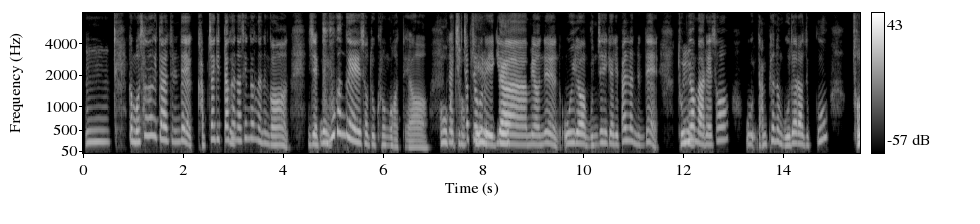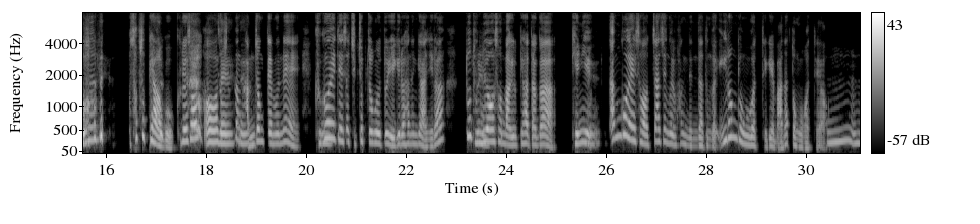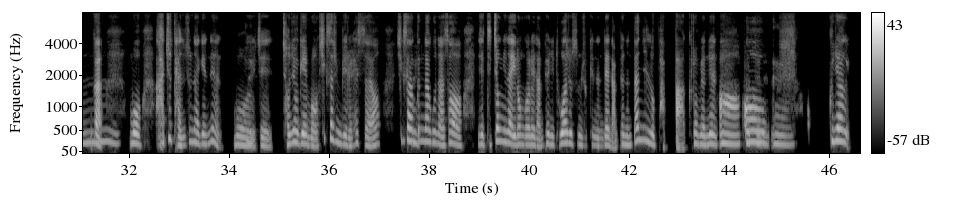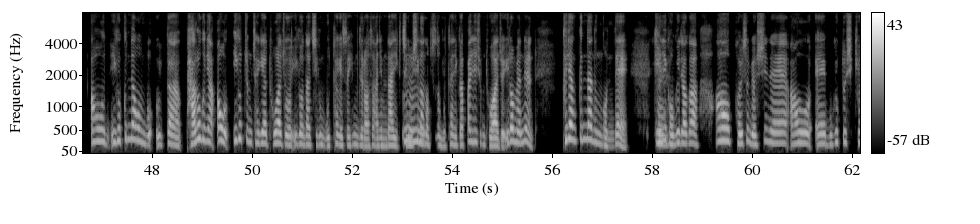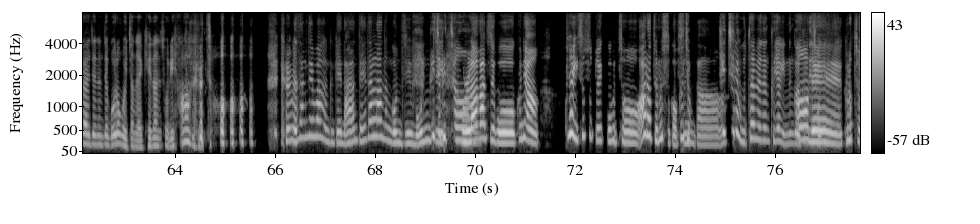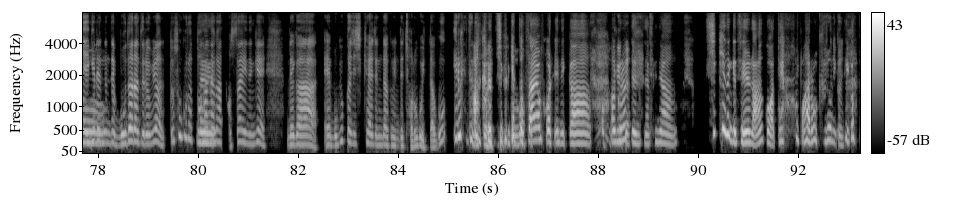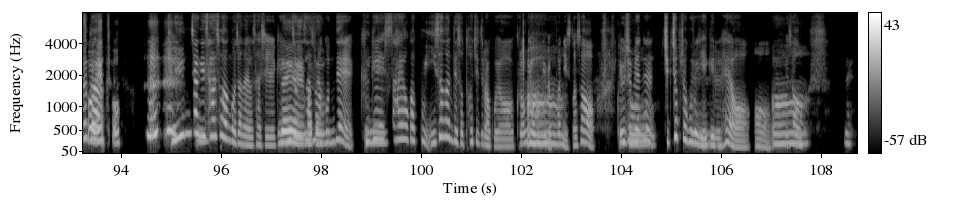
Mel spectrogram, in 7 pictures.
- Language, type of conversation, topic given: Korean, podcast, 평소에는 곧장 말하는 것이 더 편하신가요, 아니면 돌려 말하는 것이 더 편하신가요?
- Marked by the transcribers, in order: tapping; laughing while speaking: "어 네"; laugh; "그니까" said as "으이까"; laughing while speaking: "하고 있는 거"; laughing while speaking: "그렇죠"; laugh; in English: "Catch를"; other background noise; laughing while speaking: "그렇지. 그게 또 쌓여버리니까"; laughing while speaking: "이렇게 되는 거예요. 어 그니까"; laugh; laughing while speaking: "같아요. 바로 이것 좀 해줘"; laugh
